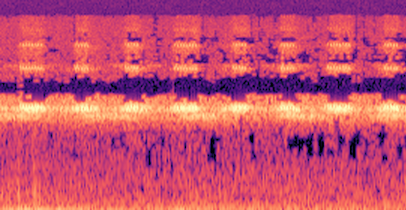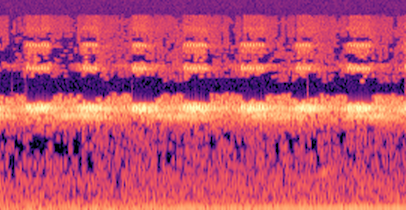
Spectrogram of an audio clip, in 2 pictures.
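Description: Crickets chirping: a steady high trill that pulses about two to three times a second.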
